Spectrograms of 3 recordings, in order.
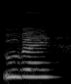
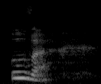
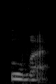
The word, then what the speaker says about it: Ove: read a man called uve and nope i said it wrong again in the audiobook they call him uva it's a man called uva i fretted bachmann and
